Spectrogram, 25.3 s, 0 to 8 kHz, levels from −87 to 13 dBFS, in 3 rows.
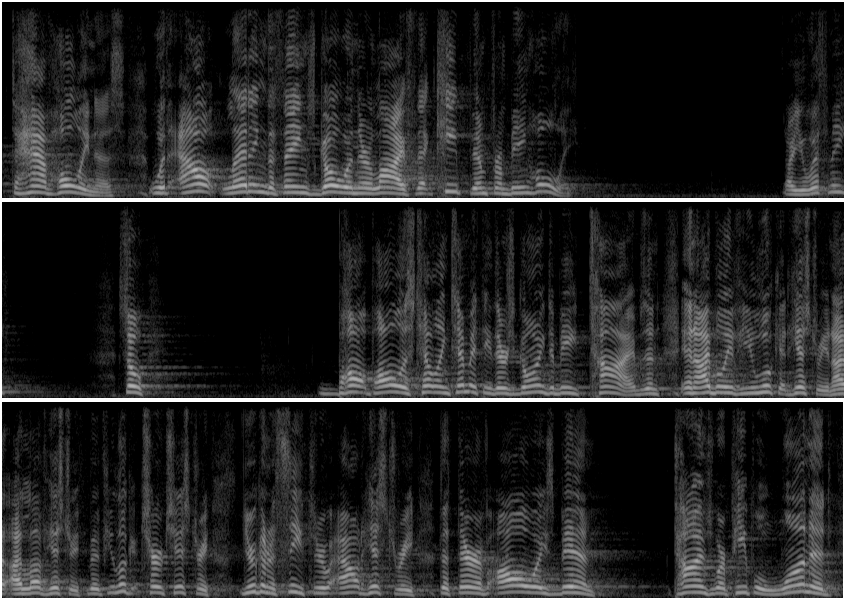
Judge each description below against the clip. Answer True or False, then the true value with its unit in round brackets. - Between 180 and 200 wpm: False (160 wpm)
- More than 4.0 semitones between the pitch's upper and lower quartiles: True (5.0 semitones)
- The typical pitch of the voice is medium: False (220 Hz)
